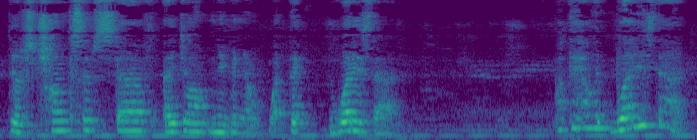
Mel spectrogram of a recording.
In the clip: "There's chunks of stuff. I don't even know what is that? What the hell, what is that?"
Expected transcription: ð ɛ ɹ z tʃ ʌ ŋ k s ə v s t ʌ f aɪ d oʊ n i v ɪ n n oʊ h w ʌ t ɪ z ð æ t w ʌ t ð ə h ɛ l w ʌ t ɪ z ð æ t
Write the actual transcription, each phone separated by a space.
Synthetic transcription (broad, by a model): ð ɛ ɹ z tʃ ʌ ŋ k s ə v s t ʌ f aɪ d oʊ n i v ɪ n n oʊ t w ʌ t ɪ z ð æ t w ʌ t ð ə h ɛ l w ʌ t ɪ z ð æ t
